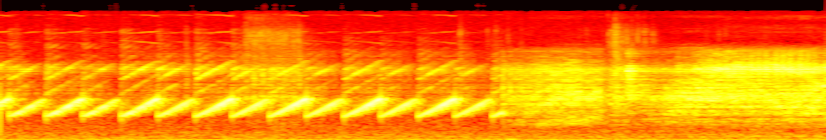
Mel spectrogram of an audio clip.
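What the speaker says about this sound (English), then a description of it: "God, the other Morph is making noises." A Power Rangers toy morpher gives off a rapid run of rising electronic sweeps, about a dozen repeating chirps like a car alarm, followed by a hissing, crackly electronic burst, close by with no talking.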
